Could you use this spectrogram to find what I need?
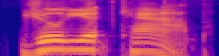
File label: "Juliet cap", American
